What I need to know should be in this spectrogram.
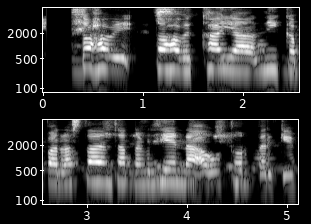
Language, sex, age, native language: Icelandic, female, 18-19, Icelandic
